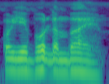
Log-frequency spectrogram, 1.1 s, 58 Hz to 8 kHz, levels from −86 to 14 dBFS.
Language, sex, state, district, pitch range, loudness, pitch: Hindi, male, Arunachal Pradesh, Longding, 120-130 Hz, -15 LUFS, 125 Hz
